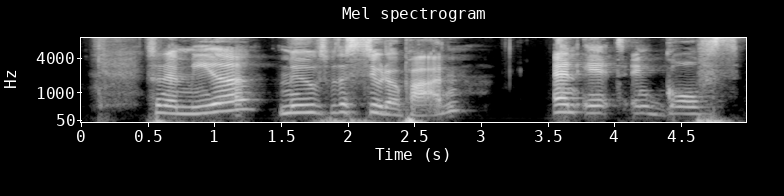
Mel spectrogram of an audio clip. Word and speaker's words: pseudopod: the cytoplasm called a pseudo pod it's spelled with a P but it's a pseudopod so this extension of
